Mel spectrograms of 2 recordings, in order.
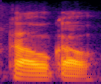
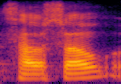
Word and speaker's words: Cao Cao: A ver, yo creo que lo más fácil es que lo llamemos cao cao porque aunque es verdad que el nombre mucho más cercano sería Chao Chao eh, más cercano a la pronunciación china, hace eh, a cabo eh, mucha gente que no sepa chino pero lo conozca por los videojuegos o cosas así, lo leerá como venga en pinyin, así que casi mejor lo decimos igual y así todo el mundo lo podrá saberlo, ¿no?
